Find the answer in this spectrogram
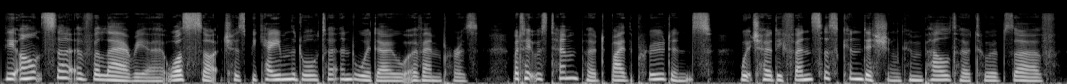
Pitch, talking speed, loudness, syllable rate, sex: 205 Hz, 165 wpm, -18 LUFS, 5.2 syllables/s, female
